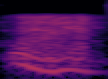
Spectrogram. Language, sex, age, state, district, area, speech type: Bengali, male, 60+, West Bengal, Murshidabad, rural, conversation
